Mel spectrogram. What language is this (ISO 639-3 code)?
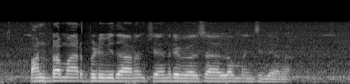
tel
